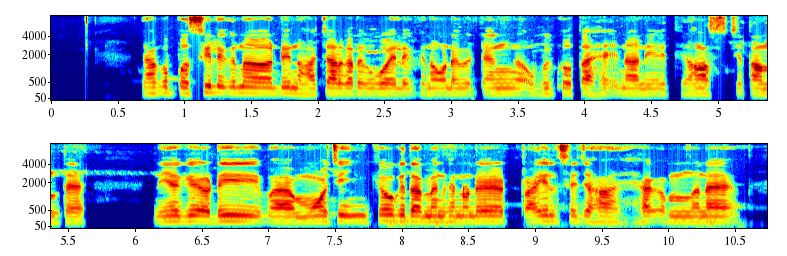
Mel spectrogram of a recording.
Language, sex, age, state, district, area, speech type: Santali, male, 30-45, West Bengal, Malda, rural, spontaneous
